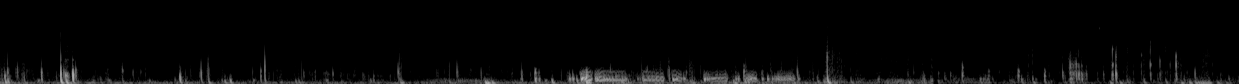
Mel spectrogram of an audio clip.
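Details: A person's own real stomach sounds, recorded not in real time: gurgling, bubbling abdominal rumbles with soft clicks and a longer gurgle run, normal active bowel sounds (borborygmi).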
